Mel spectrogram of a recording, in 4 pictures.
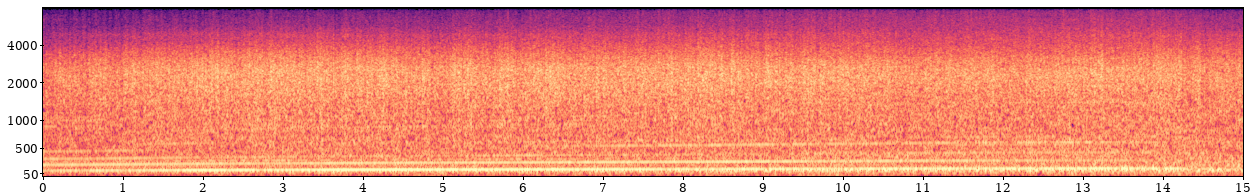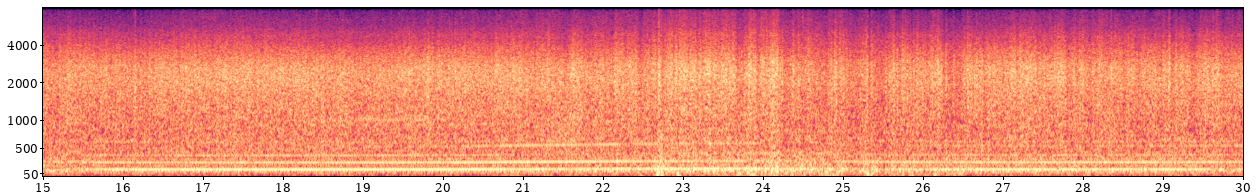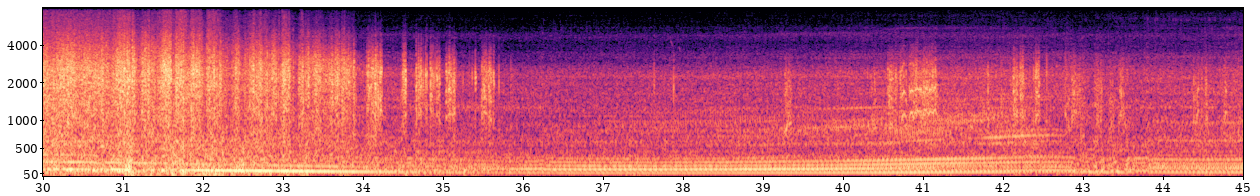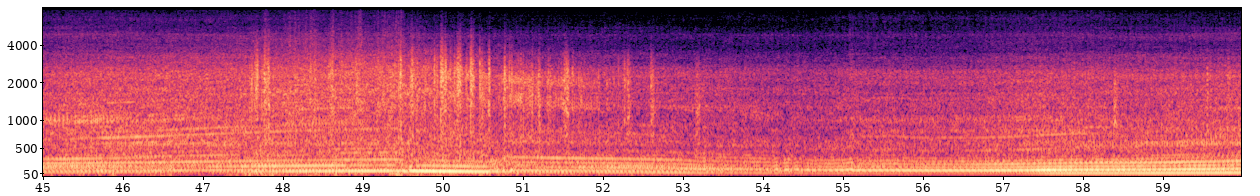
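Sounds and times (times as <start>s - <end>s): motorcycle engine running: 0.0s - 59.9s
wind noise on microphone: 0.0s - 59.9s.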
